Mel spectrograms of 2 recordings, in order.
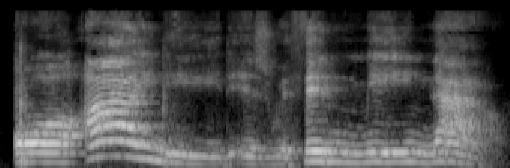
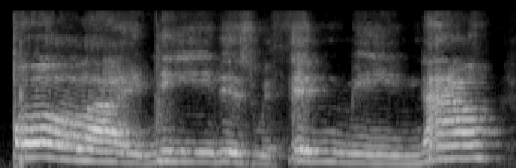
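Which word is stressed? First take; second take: I; now. First: The stress is on "I". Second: The stress is on "now".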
